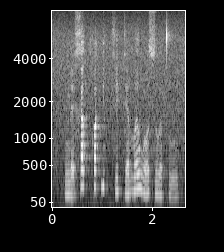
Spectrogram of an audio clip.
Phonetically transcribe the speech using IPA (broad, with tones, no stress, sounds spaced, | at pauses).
n ɛ˨˩˨ x a˦˥ t̚ f a˦˥ k̚ j ə˦˥ k̚ x e˧˥ k ɛ˨˩˦ v əː˧˥ w o˨˩˦ s u˨˩ ə̯ t̪ʰ u˨˩˨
